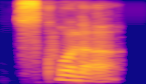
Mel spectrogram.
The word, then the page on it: squalor: Indian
